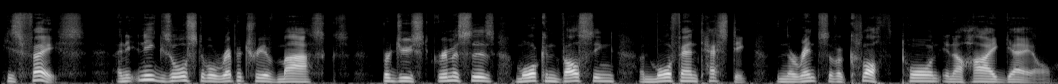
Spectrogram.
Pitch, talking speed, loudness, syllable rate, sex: 135 Hz, 140 wpm, -18 LUFS, 4.4 syllables/s, male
